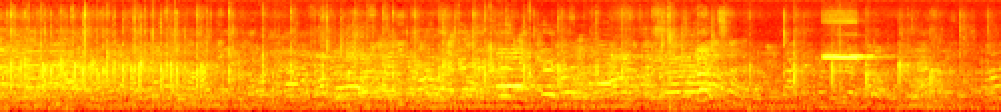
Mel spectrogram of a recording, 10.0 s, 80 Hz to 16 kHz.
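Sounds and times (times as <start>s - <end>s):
crowd chattering and calling out: 0.0s - 10.0s.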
